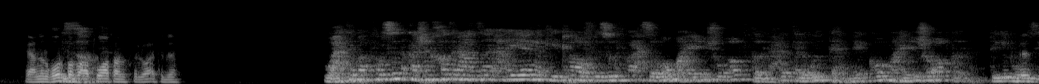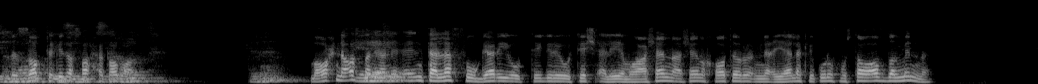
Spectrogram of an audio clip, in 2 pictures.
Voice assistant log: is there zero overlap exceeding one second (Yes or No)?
No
